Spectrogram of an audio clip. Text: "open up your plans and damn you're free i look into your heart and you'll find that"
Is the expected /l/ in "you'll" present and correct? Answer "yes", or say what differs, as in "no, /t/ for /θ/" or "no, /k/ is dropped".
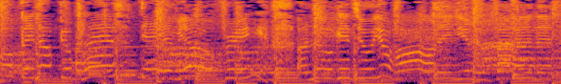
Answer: no, /n/ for /l/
